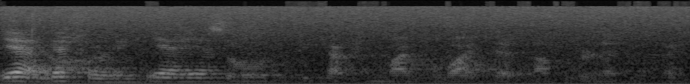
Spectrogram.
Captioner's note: voiceover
